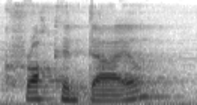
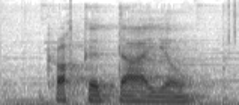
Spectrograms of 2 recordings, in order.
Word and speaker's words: crocodile: So we have crocodile. The problem here is the end, D-I-L-E, and we pronounce it dial, crocodile.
